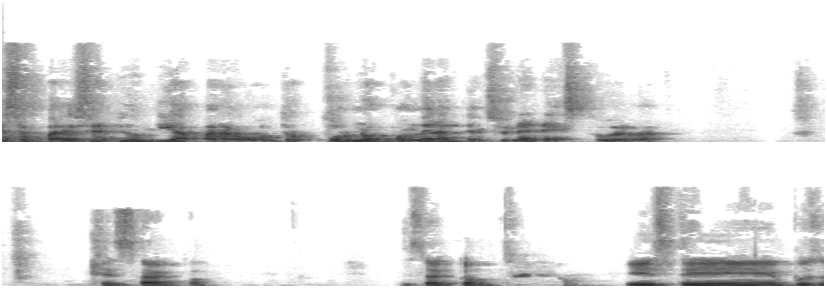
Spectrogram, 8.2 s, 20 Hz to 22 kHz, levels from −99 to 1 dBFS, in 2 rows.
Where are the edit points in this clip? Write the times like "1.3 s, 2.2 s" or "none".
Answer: none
